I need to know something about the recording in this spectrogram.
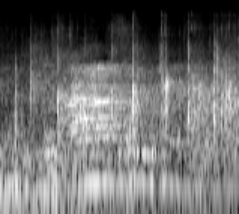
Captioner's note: audience applauds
